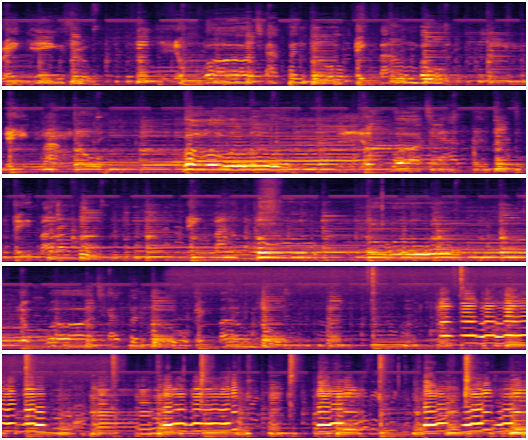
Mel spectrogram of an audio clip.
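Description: Instrumental break of a small acoustic band: strummed acoustic guitar and hand drum under wavering lead lines from harmonica and tenor saxophone, with quick repeated lead notes in the last few seconds.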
